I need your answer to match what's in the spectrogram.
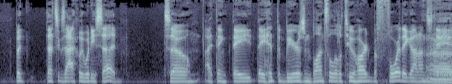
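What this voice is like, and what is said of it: Usual voice. Nothing is said of it.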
